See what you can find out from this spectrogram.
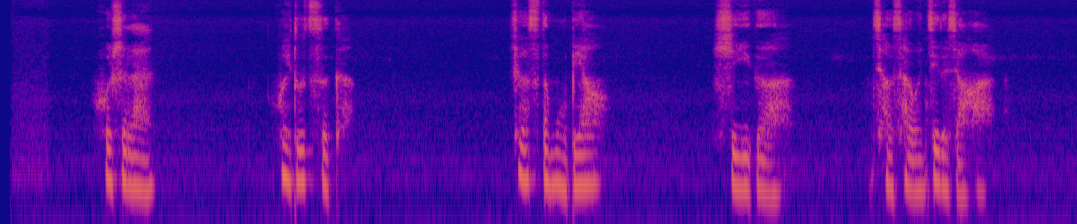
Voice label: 女版

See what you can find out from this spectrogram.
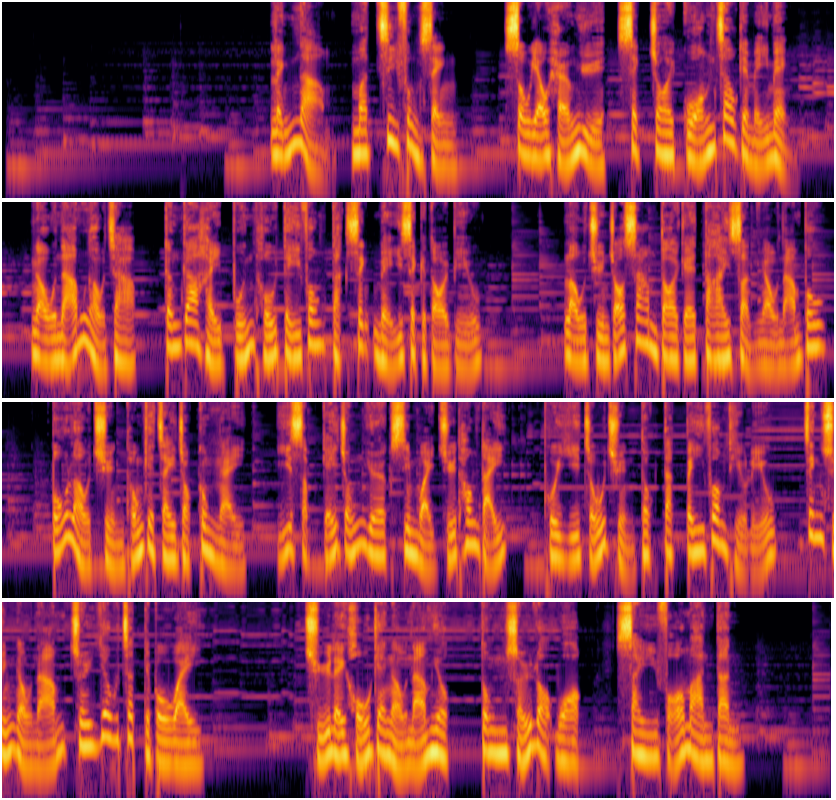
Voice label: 粤语宣传片; 舌尖风牛腩煲

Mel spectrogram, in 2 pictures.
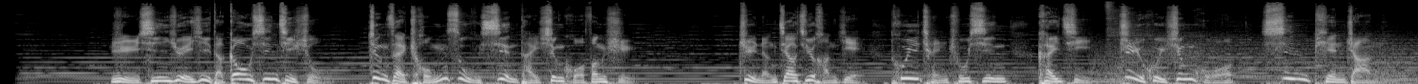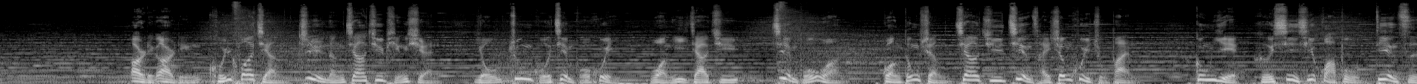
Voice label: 颁奖大气

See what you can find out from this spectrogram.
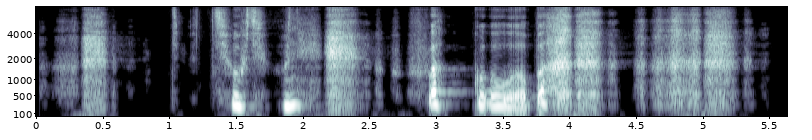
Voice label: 恐惧

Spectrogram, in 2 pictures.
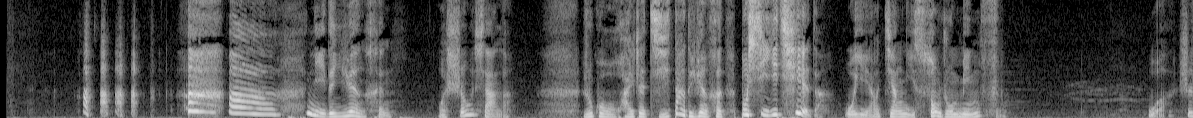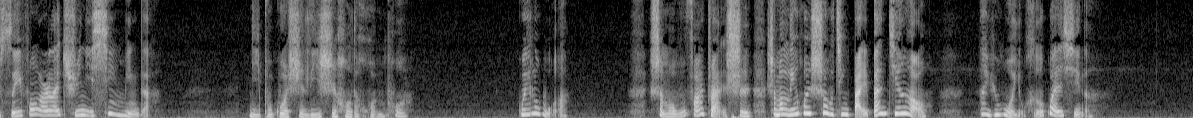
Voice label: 女巫台词

